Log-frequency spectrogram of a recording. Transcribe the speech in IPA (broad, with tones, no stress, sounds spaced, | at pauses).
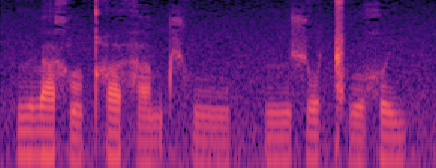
ɯ˦ l a˦ x ɔ̃˨ qʰ ɯ˦ h a˨ m t͡ʃʰ uː˨ | ɯː˨ ʃ o˦ ǁʰ u˨ χʷ i˦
